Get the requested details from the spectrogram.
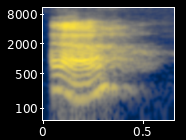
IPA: ɛ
